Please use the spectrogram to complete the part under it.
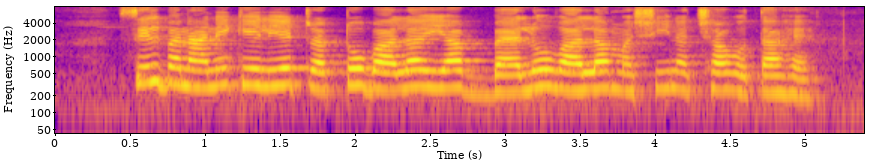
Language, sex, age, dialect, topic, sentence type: Hindi, female, 25-30, Awadhi Bundeli, agriculture, question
